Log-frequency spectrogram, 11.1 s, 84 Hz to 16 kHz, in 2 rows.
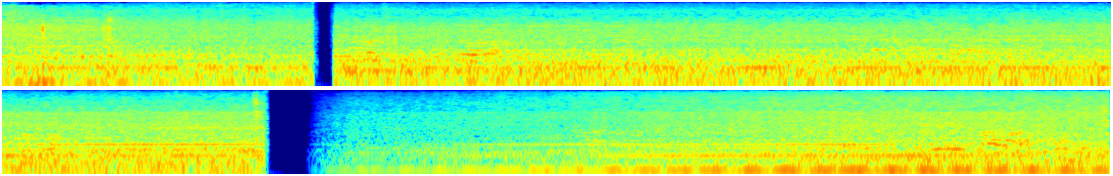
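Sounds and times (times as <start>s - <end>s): machining centre humming: 0.0s - 11.0s.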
